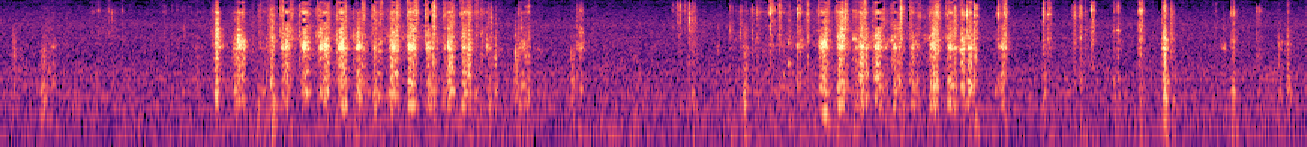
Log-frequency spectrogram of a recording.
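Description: Hands handling small parts on a workbench: two spells of quick crinkling and clicking, about a second and a half in and again about five seconds in.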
